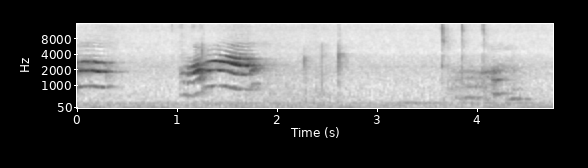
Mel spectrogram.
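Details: Cat at the vet's office: a short meow, then a louder, harsher wavering meow around one second long, followed by faint clicks and a soft, quieter call near the end.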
